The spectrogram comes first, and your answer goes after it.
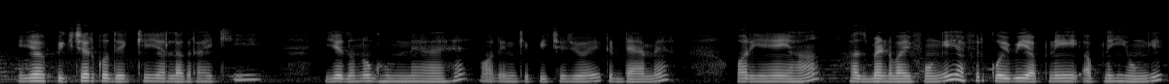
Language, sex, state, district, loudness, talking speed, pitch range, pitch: Hindi, male, Jharkhand, Sahebganj, -32 LUFS, 190 wpm, 135-155 Hz, 140 Hz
